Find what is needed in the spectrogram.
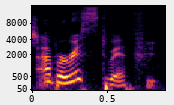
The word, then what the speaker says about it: Aberystwyth: Aberystwyth.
